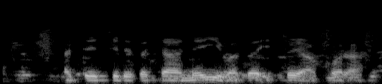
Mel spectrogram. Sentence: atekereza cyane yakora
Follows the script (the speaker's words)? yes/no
no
